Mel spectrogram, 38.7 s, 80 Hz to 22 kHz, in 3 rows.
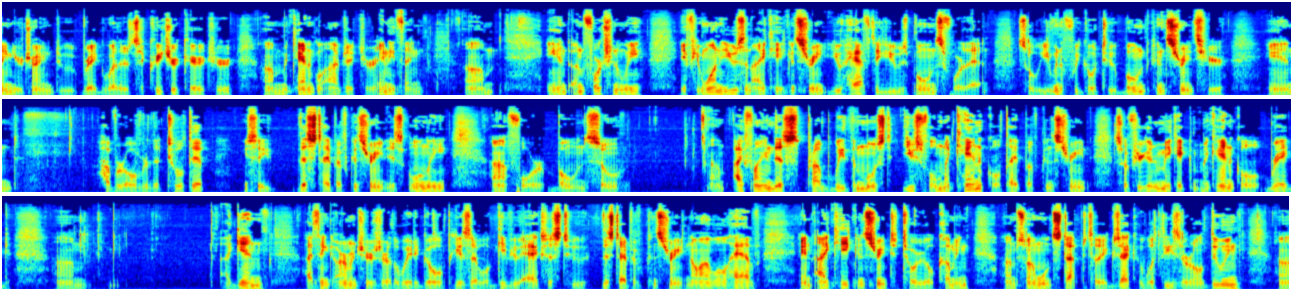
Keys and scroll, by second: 10.3 alt+a, 26.7 alt+a, 37.4 alt+a.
